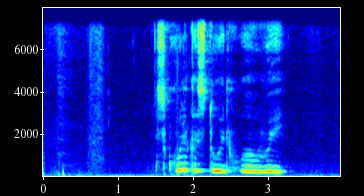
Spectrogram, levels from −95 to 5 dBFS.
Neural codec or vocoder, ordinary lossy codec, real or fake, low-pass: none; none; real; 7.2 kHz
